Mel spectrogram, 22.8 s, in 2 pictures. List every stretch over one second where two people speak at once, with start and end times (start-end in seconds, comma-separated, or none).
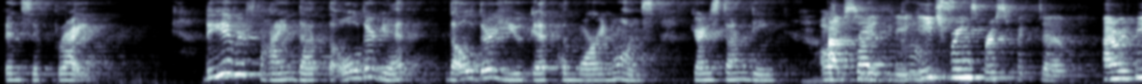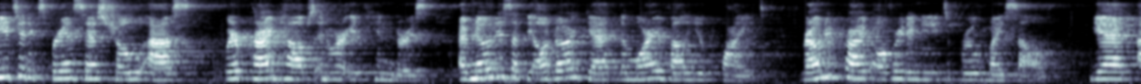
8.3-9.5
